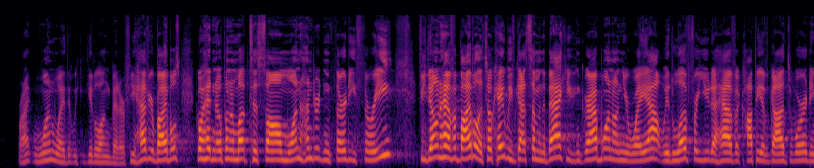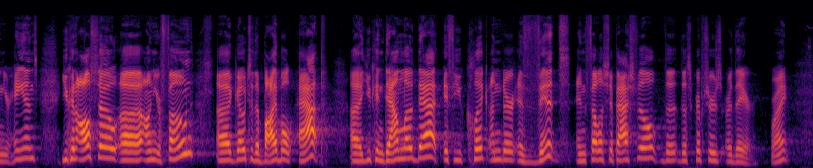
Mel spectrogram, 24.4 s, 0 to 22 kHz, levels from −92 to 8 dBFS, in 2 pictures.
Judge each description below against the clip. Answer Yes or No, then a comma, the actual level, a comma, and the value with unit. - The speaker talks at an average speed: No, fast, 225 wpm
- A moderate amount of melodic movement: Yes, average, 3.8 semitones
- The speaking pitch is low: No, high, 205 Hz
